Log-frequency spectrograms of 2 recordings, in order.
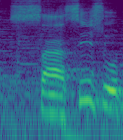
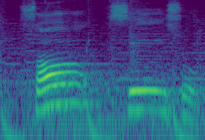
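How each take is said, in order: First: The s sound is thin, like the letter sin. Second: The s sound is heavy, like the letter sad. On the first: The speaker calls it wrong. "bukan sa sisu" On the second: The speaker calls it right. "tapi so sisu"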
